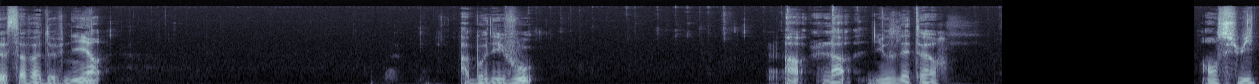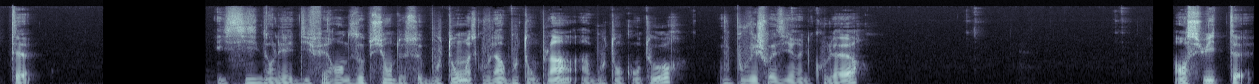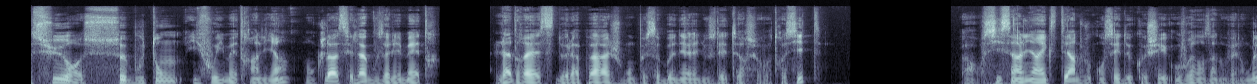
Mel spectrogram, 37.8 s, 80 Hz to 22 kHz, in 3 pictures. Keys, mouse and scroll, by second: 4.1-11.5 typing, 14.0 click, 17.5 click, 19.5 scroll down 2, 20.4 click, 22.2 click, 23.7 click, 27.0 click, 27.9 click.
